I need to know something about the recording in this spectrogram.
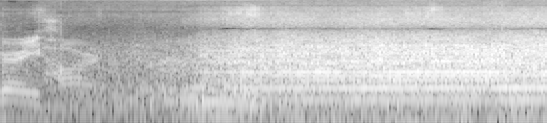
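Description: A race car engine roars loudly at high speed.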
